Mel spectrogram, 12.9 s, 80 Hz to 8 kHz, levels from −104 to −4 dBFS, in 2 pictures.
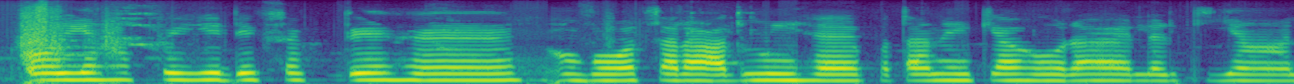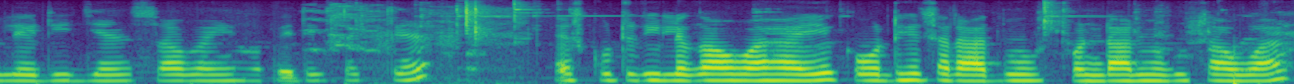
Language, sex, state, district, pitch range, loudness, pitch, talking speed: Maithili, female, Bihar, Kishanganj, 210-225 Hz, -16 LUFS, 215 Hz, 185 wpm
